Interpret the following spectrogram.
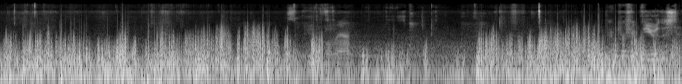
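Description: Footsteps on a steel-grating staircase: a quick, irregular run of knocks and clanks, with a low rumble under them.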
